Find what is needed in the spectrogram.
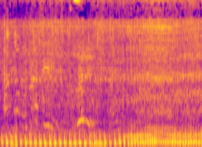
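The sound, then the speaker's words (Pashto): A motorcycle rickshaw engine chugs along in a village, its low, rhythmic putter running steadily and growing a little louder and denser toward the end. “دغه د موټر سایکل چنچې رکشې ګرځي سودا ګرځي په دې کلو کې کنه.”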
